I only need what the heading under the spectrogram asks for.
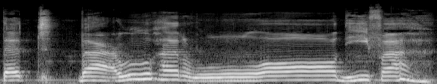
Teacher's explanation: اس میں دیکھیے پہلا جو لفظ ہے وہ ہے تتبعوها، یہاں پہ پہلا تا جو ہے اس کے پاس زبر ہے اور دوسرا ساکن ہے، تو ساکن کو آپ نے ہمس کے ساتھ ادا کرنا ہے، اچھا واضح ہو اس میں ہمس۔ تتبعوها الرادفہ، پھر تتبعو، آئین کو اچھا کلیئر کیجئے، آئین کے اوپر پیش ہے، ہونٹوں کو گول کیجئے۔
